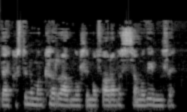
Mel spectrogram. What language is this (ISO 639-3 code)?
cym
